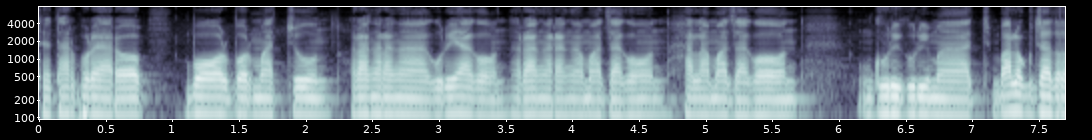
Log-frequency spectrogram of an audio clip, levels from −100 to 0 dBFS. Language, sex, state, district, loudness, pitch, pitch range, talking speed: Chakma, male, Tripura, Unakoti, -16 LUFS, 110 Hz, 105-110 Hz, 180 wpm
